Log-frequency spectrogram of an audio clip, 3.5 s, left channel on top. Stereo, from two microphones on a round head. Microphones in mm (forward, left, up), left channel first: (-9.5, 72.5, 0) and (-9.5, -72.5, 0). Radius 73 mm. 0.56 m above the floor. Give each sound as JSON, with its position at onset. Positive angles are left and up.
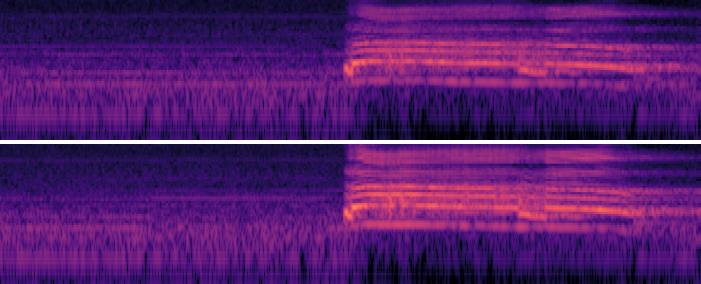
{"t": 1.7, "sound": "a scream", "side_deg": -50, "distance_m": 2.5}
